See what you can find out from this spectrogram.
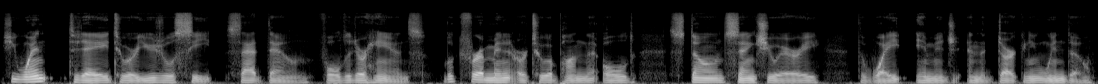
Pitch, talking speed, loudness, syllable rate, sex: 85 Hz, 170 wpm, -21 LUFS, 4.7 syllables/s, male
